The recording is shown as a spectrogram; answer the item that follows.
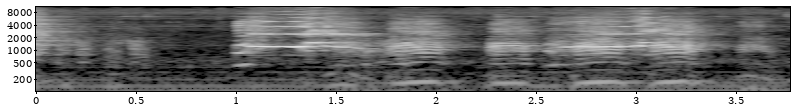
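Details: Domestic geese honking in their pen while being fed and watered: a sequence of four loud, trumpeting honks in quick succession after a soft start, nasal and rich in overtones.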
